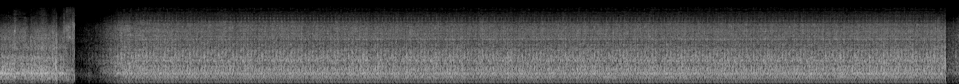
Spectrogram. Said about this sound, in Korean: 엔진 소음도 한번 들어보시도록 하겠습니다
